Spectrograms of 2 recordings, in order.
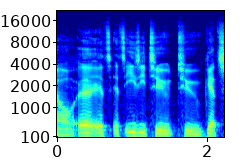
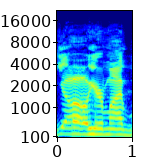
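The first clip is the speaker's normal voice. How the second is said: put-on loud, higher, thrilled shout to his boy; excited shout to son; 8 semitones higher, 7 dB louder than usual. Proud dad calling out to his grinning son, loud and thrilled. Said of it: "And I'm like".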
